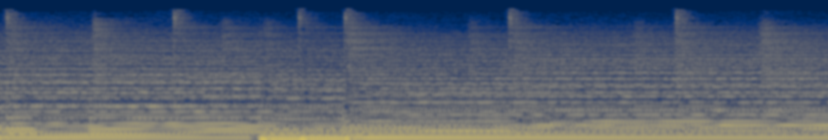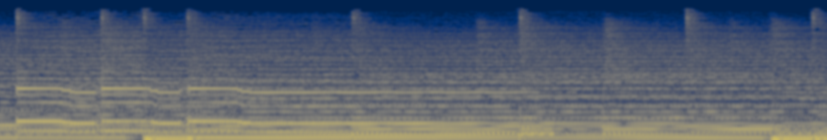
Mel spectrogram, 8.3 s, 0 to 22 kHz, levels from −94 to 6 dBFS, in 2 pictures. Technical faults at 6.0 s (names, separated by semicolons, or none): none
